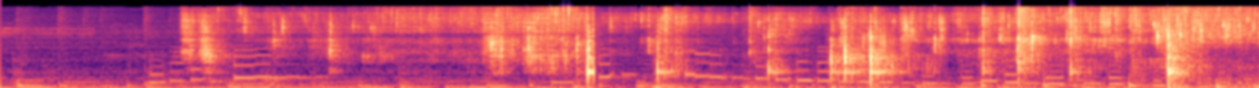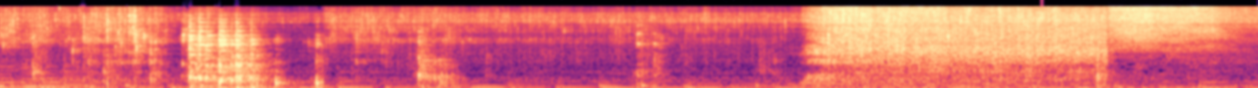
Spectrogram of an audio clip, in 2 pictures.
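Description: Pork-stuffed green peppers frying in hot oil in a pan, with clinks of metal tongs and a scattered crackle. About ten seconds in, a loud steady sizzle lasts for about two seconds.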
